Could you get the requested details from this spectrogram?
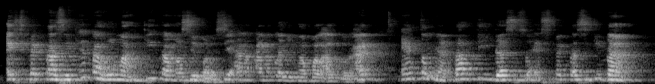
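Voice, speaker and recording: A man preaching a religious study talk to an audience, lively and acting out parents' voices, sometimes reciting Arabic verses slowly. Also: sits high. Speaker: Islamic preacher. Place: large hall before an audience. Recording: echoey hall, voice from far off.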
